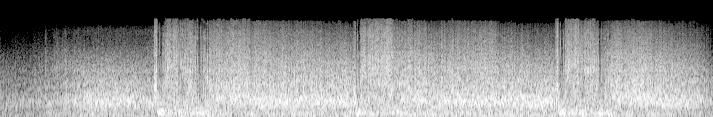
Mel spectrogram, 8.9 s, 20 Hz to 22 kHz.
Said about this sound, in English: 6th Army forces en route with the 7th Fleet to northern Luzon. Objective, to take the American flag back to Manila. U.S. guns battle Jap planes and two Jap destroyers. A 3-day naval bombardment of the entire Lingayen Gulf area.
